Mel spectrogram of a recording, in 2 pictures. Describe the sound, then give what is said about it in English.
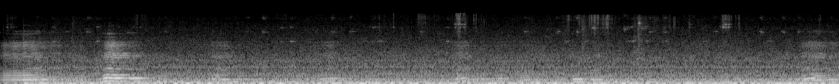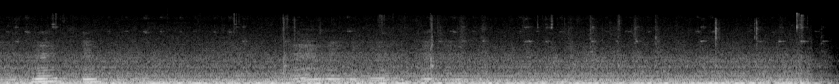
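A prison bus engine rumbles low and steady as the bus pulls out of a station car park in dim daylight and drives along, with a voice speaking over the continuous road noise throughout. “The prison bus pulls out of the station car park in dim daylight.”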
